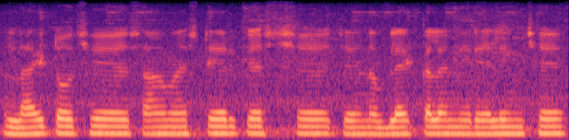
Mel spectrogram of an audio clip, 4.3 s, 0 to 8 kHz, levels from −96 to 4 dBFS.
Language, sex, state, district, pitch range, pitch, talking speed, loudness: Gujarati, male, Gujarat, Gandhinagar, 145-150 Hz, 145 Hz, 155 wpm, -14 LUFS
